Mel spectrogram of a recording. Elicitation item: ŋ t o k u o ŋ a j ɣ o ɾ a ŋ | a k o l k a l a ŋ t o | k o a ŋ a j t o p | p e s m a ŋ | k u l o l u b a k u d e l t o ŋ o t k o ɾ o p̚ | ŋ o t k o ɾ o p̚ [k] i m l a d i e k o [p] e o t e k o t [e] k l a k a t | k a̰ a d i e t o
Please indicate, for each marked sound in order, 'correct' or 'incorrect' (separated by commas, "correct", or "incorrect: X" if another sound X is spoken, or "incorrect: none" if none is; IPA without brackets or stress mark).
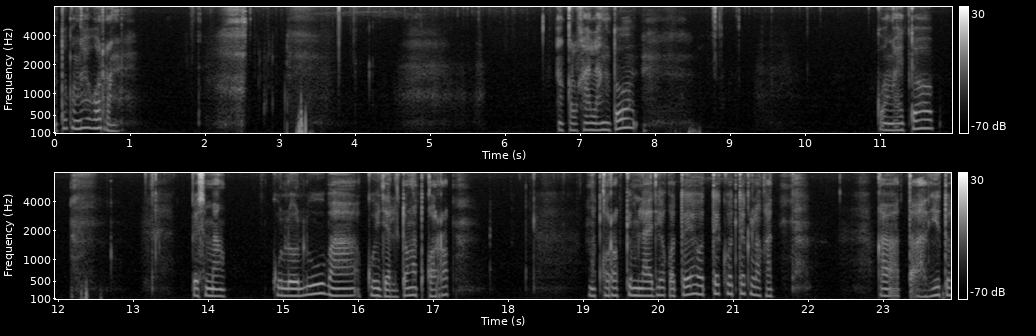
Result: correct, incorrect: t, correct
